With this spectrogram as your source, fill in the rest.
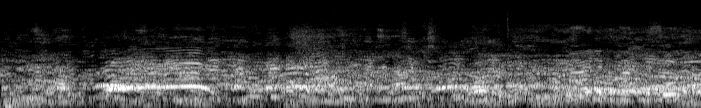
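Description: Men cheer loudly nearby.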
